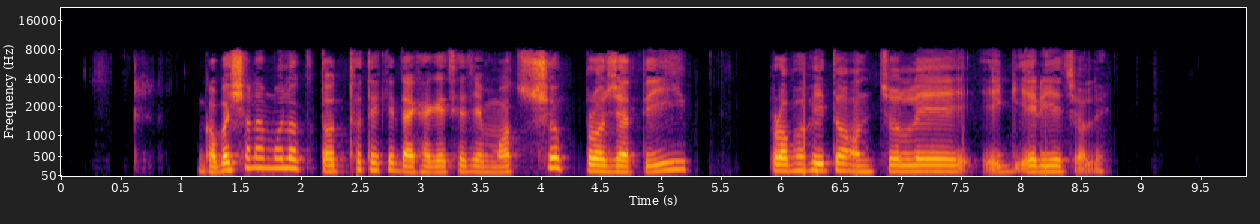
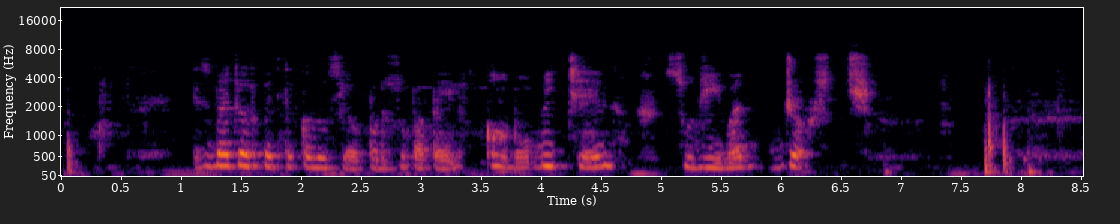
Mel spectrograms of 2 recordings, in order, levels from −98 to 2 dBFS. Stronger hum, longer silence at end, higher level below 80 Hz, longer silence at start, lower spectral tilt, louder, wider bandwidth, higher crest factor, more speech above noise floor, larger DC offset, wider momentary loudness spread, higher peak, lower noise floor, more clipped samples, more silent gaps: neither; first, 1.2 s vs 0.25 s; first, -56 dBFS vs -78 dBFS; first, 1.15 s vs 0.05 s; about the same, -4.5 dB/octave vs -4 dB/octave; first, -19 LUFS vs -41 LUFS; about the same, 8.2 kHz vs 7.6 kHz; about the same, 18 dB vs 22 dB; first, 59 dB vs 32 dB; neither; second, 9 LU vs 17 LU; first, -2 dBFS vs -22 dBFS; first, -78 dBFS vs -73 dBFS; neither; first, 5.83-5.92 s vs none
